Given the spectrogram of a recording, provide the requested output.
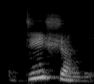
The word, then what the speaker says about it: additionally: What is the pronunciation of this word? A, D, E, sh, a, na, a sound. This one, reverse E, it looks like reverse E. It is called shaw sound. La, E. Additionally. Okay. This one, just a little bit. You will not pronounce it for a long time.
